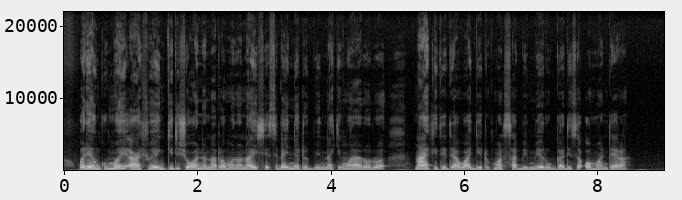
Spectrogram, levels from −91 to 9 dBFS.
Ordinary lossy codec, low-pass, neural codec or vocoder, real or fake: none; none; none; real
